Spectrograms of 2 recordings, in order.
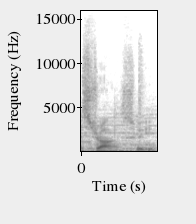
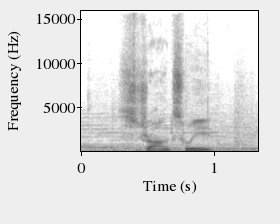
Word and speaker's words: strong suit: aren't my strong suite so strong suet is it strong suit yeah is it really yes I've been saying it wrong my whole life wait really yeah I've been saying strong sweet oh I've been saying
